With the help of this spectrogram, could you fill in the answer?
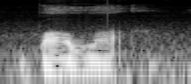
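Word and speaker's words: בָּלָא: Strong's H, 1080 in the Hebrew, pronounced as bala'ah, to harass constantly.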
